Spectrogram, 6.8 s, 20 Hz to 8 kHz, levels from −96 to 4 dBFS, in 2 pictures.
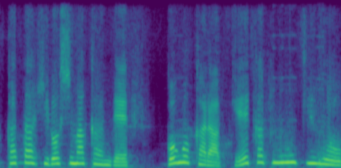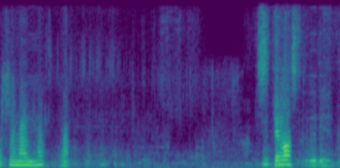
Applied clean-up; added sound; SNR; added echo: neural separator model SepFormer DNS4.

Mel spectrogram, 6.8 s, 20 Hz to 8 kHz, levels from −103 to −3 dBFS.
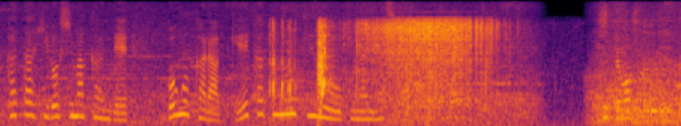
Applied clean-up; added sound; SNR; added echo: none; Fire; -5 dB; none.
